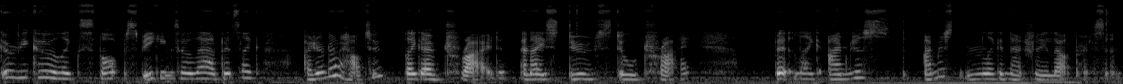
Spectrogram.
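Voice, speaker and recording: A young woman vlogging in a casual, rambling way, full of fillers, with a naturally loud voice. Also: fairly high pitch, slight background noise. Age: young adult. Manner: bubbly, rambling, lots of "like". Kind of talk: casual chatty monologue.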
